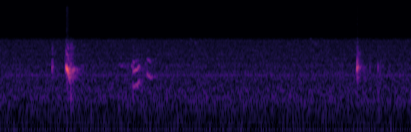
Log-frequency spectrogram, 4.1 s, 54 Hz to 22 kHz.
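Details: Newborn baby aged 8 days with hiccups: two brief, sharp hiccups about three seconds apart, with faint sounds between them in a quiet room.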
